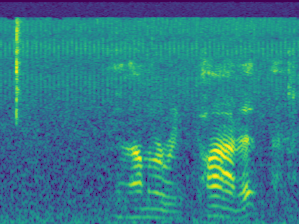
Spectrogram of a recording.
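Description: One sharp snip of scissors cutting through a leaf stem of a Pereskia cactus, just after the start. Faint mumbled speech follows in the second half.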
